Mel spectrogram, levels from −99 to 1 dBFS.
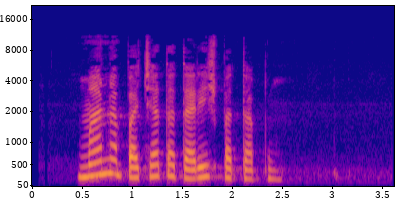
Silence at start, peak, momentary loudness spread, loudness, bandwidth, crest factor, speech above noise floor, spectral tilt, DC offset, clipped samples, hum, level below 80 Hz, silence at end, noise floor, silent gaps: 0.45 s; -12 dBFS; 16 LU; -29 LUFS; 11.5 kHz; 20 dB; 38 dB; -4.5 dB/octave; under 0.1%; under 0.1%; none; -84 dBFS; 1.1 s; -68 dBFS; none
